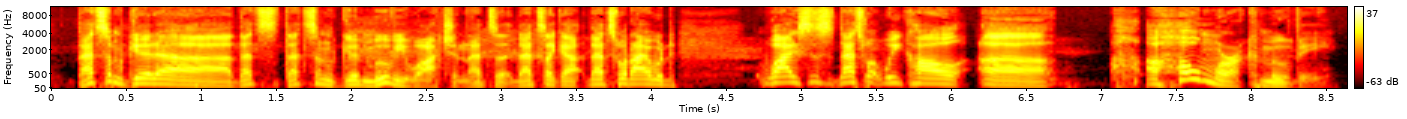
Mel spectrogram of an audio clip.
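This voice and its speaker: Very wide pitch swings and vocal fry mark this man's moderate-paced speech with an American accent, in a very clean recording with a silent background. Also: medium pitch for a man. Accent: Boston accent, mostly when yelling. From Boston area, US. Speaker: podcast co-host. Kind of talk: casual chat. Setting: at home with his mother nearby.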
